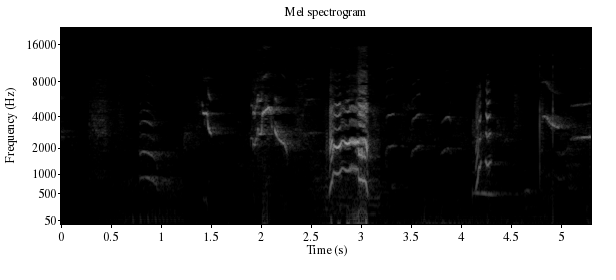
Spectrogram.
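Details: Hungry wild macaws in the Amazon jungle rainforest: a varied run of short squawks and chirps, peaking in one loud, harsh, rasping screech at mid-clip, with scattered higher calls from several birds.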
